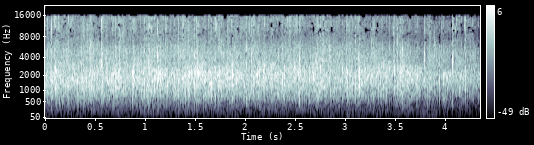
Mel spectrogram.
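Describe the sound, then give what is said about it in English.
A crowd applauds steadily for several seconds for a couple married 50 years, dense clapping from many hands at a loud, even level without pause. “Don't just clap.”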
